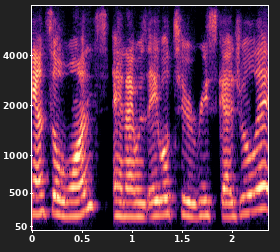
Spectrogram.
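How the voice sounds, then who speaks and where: A woman's fairly high-pitched voice at a moderate pace. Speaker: librarian. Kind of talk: virtual tour presentation. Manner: hesitant, many fillers.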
